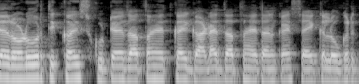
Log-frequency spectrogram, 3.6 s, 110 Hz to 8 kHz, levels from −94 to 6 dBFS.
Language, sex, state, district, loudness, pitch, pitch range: Marathi, male, Maharashtra, Solapur, -16 LUFS, 130 Hz, 125-140 Hz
